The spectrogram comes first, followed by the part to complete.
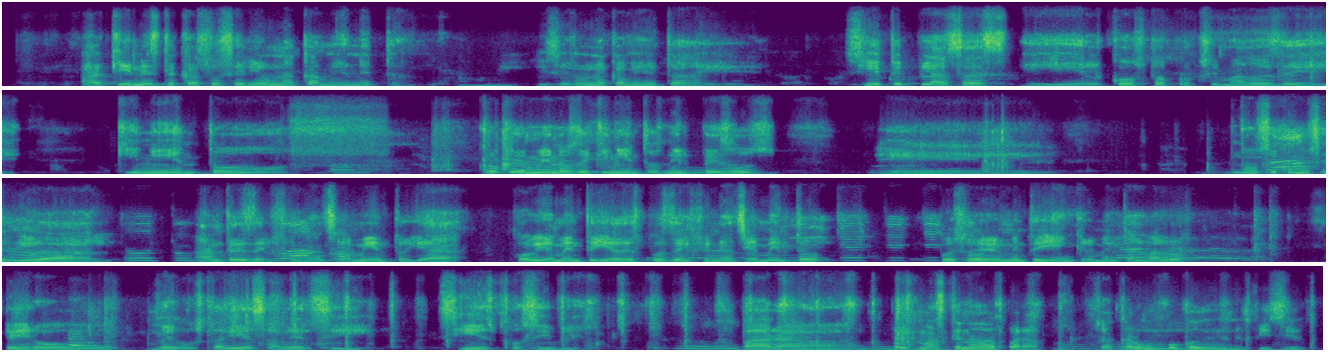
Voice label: whatsapp ptt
